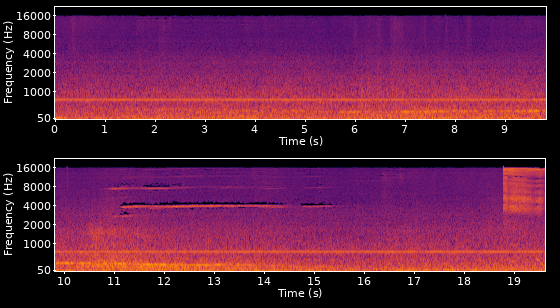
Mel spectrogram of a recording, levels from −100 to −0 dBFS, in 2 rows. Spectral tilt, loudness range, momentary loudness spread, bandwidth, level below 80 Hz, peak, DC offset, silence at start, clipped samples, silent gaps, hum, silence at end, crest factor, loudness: -4.5 dB/octave; 7 LU; 9 LU; 16 kHz; -36 dBFS; -10 dBFS; under 0.1%; 0 s; under 0.1%; none; none; 0 s; 20 dB; -30 LUFS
